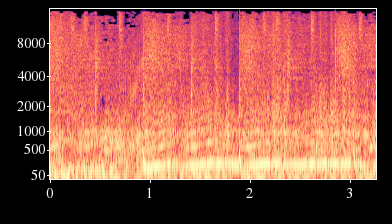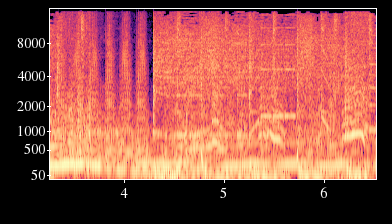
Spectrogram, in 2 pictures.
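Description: A car drifting: engine revving up and down in long swells with tyres squealing and skidding on asphalt, mixed with background music.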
